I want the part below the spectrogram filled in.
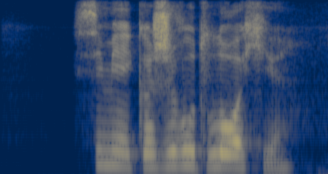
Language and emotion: Russian, angry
